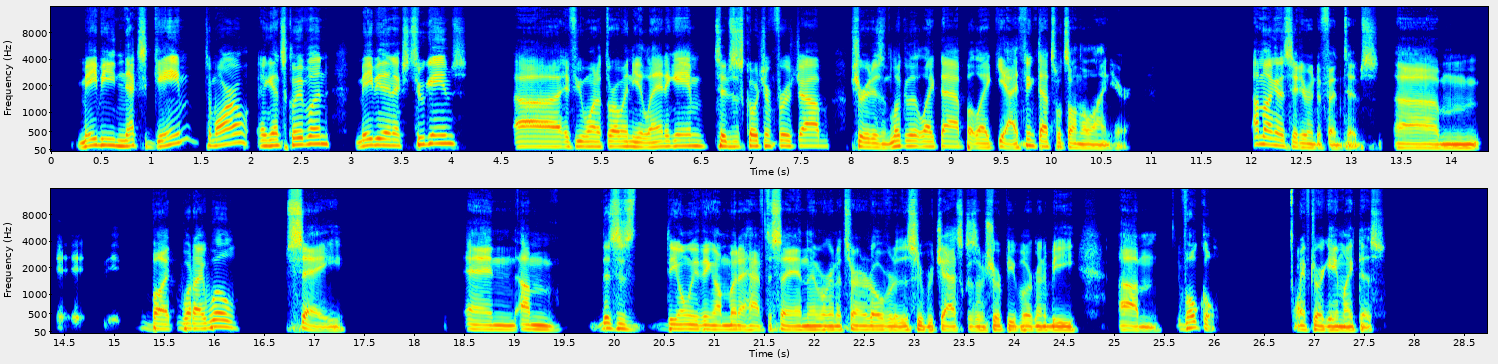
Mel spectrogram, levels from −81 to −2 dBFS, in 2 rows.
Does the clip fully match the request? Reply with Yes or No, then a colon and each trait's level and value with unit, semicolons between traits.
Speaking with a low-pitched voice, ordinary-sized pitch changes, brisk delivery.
No: low, 125 Hz; wide, 6.5 semitones; fast, 215 wpm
